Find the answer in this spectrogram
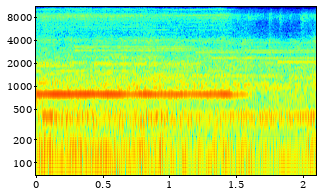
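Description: Bamboo flute holding one long note that stops about three-quarters of the way through, over sustained chords on a bayan (chromatic button accordion).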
